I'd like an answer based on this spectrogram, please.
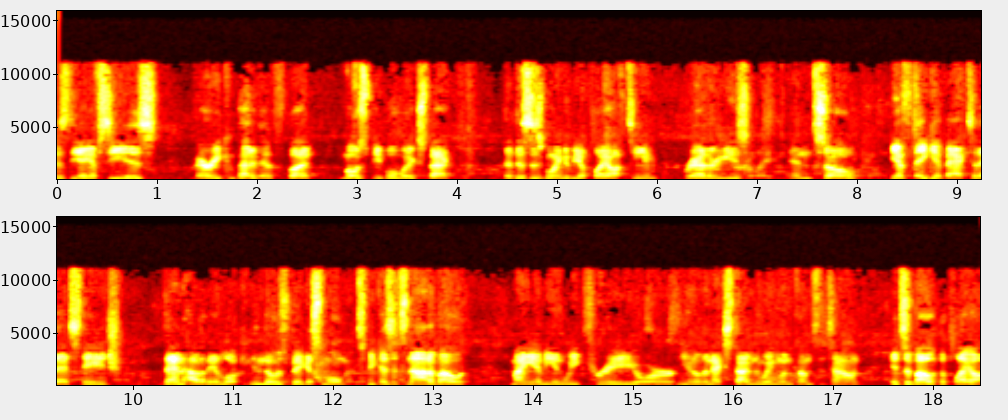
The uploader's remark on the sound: Live from Genesee Brewery. Live from majestic Genesee Brewery in downtown Rochester -- following Day 2 of Bills training camp.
